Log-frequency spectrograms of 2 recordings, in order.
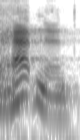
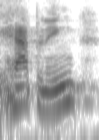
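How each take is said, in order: First: The word is said in a casual, slangy way. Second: The word is said in a plain, standard way. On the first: The speaker calls it right. "Say it like you got some slang on you" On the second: The speaker calls it wrong. "Don't say happening"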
